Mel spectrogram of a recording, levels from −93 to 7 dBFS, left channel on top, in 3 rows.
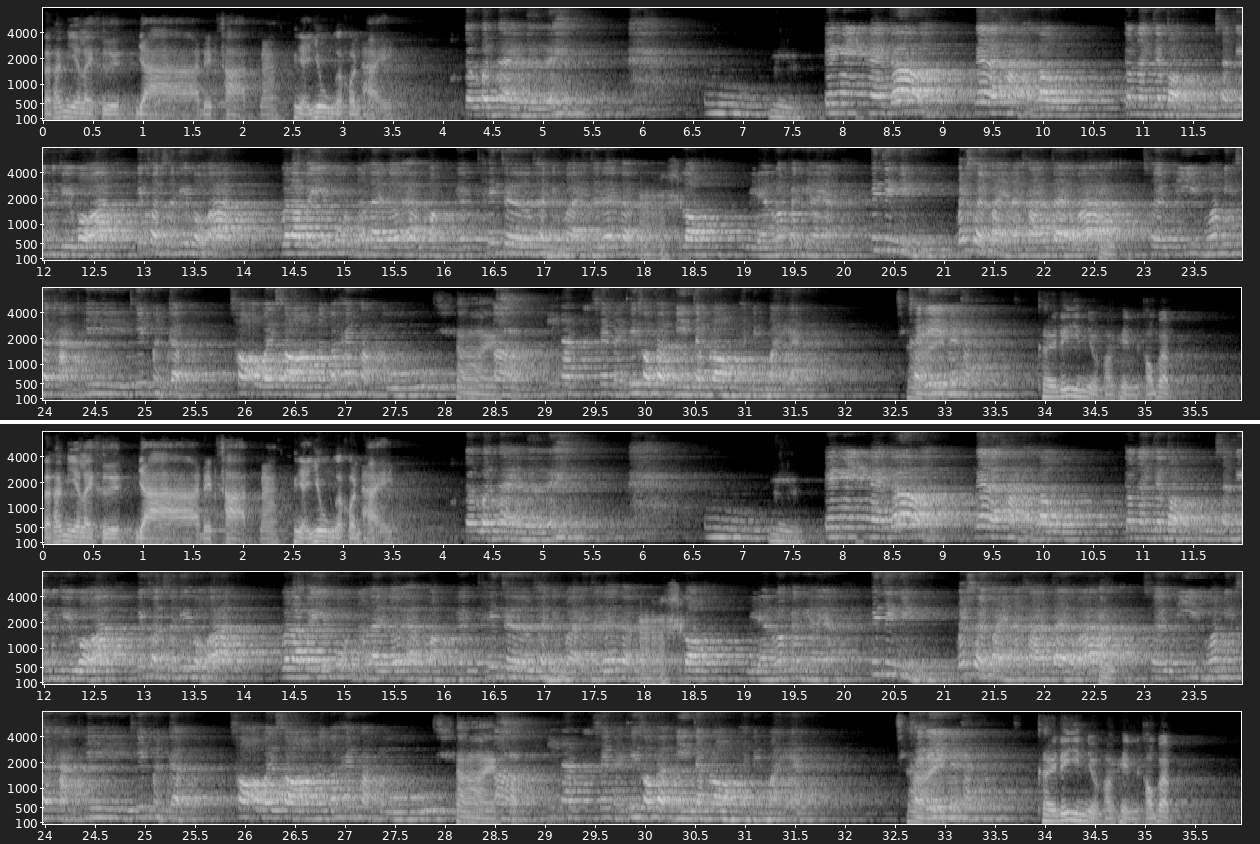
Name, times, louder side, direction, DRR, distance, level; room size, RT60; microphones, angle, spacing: voice 1, 0.0-3.5 7.2-7.6 17.9-18.4 22.5-22.7 27.9-28.7 32.5-33.0 33.9-35.3, right 3 dB, 30° right, 10 dB, 0.7 m, -24 dB
voice 2, 4.2-5.4 5.8-6.2 6.6-7.2 7.8-8.9 9.3-10.3 10.8-13.9 14.4-18.0 18.4-18.6 19.0-20.0 20.3-22.7 23.1-25.4 25.9-27.9 28.5-28.7 29.0-31.6 32.6-33.3, left 1 dB, 25° left, 0 dB, 4.9 m, -21 dB
24.5 x 18.0 x 8.1 m, 2.3 s
head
